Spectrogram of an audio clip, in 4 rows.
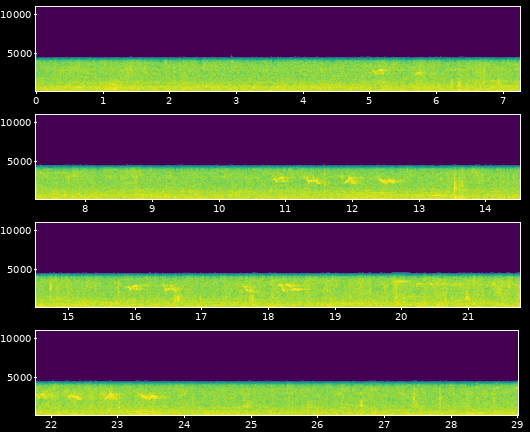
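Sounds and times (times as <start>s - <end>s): outdoor background hiss: 0.0s - 29.0s
small birds chirping: 5.0s - 6.4s, 10.8s - 12.9s, 15.7s - 16.8s, 17.4s - 23.8s.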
